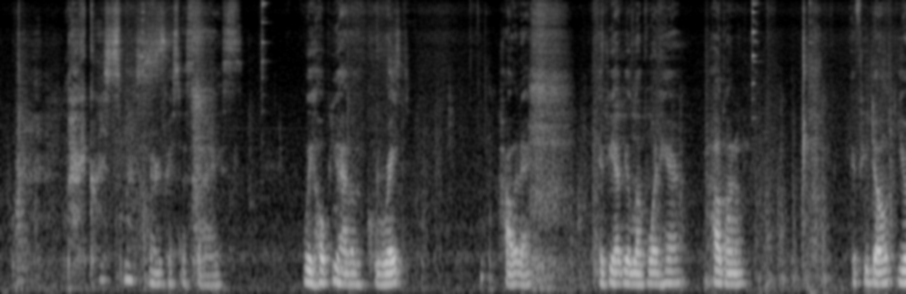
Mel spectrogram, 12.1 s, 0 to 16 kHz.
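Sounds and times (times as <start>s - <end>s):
person whispering: 0.9s - 3.2s.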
